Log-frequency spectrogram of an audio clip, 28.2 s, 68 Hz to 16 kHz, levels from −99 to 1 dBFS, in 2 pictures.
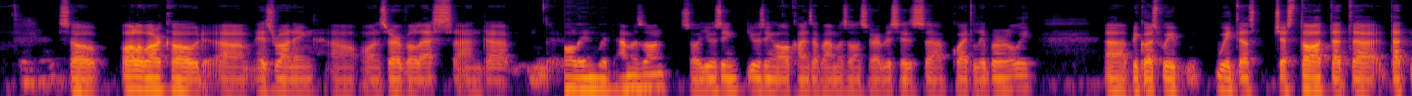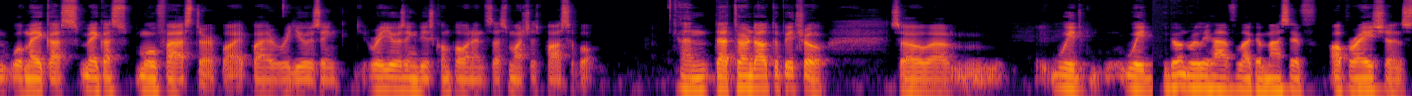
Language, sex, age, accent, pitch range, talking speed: Finnish, male, 20-39, native, 90-100 Hz, 155 wpm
